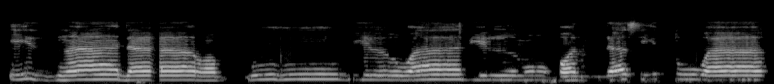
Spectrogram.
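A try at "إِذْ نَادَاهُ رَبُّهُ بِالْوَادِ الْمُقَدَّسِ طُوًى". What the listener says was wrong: Afwan, dhammahnya tertinggal. Nadahu rabbuhu.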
